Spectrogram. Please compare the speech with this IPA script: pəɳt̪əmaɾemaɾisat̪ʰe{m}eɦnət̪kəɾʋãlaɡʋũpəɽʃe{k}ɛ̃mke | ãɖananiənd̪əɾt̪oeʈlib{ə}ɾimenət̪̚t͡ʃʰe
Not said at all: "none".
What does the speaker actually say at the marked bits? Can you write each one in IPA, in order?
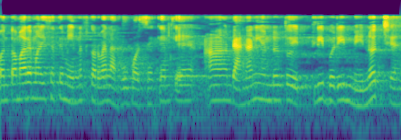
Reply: m, k, ə

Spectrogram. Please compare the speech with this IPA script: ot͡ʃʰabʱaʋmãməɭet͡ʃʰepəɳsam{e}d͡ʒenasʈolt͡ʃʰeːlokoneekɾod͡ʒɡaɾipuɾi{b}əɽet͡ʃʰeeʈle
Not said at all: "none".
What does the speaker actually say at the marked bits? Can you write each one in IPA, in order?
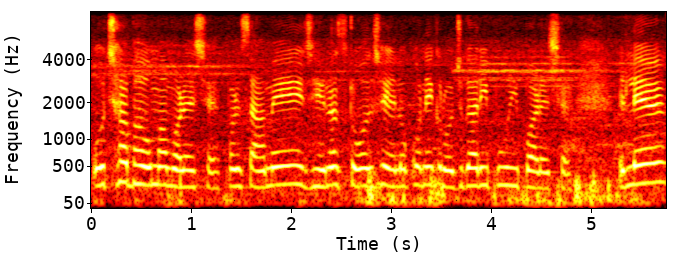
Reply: e, p

